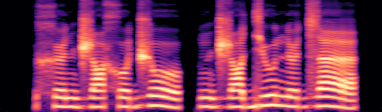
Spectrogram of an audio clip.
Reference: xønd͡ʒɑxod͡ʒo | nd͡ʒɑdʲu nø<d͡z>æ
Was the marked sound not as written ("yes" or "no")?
no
